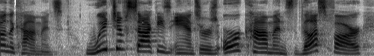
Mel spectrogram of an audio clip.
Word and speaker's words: Psaki: Here's a tip to help you pronounce her name. Just remember that she's Psaki a lot at her job.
